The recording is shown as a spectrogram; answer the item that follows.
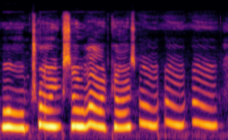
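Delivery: very high-pitched, drawn-out wounded puppy voice. Mocking how someone begged for help: imitating Glammy as a wounded puppy. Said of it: "she was like that wounded puppy".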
